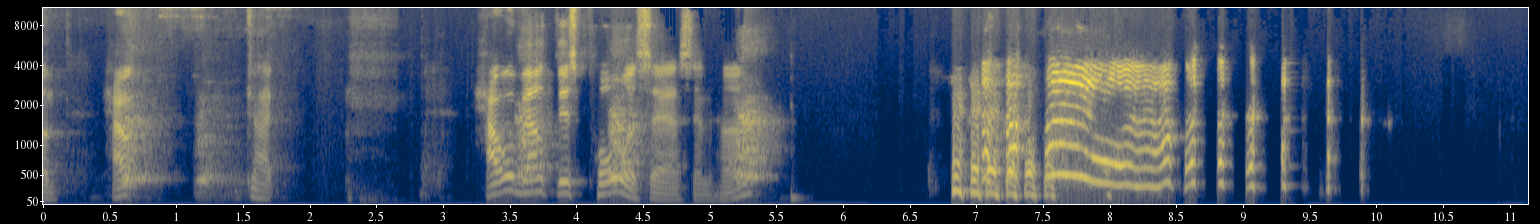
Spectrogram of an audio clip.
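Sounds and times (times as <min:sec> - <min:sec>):
speech: 0:00.0 - 0:00.9, 0:01.5 - 0:02.4, 0:03.3 - 0:05.5, 0:06.8 - 0:09.2
dog barking: 0:00.6 - 0:01.5, 0:03.5 - 0:04.6, 0:05.2 - 0:05.6
laughter: 0:06.8 - 0:09.9.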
